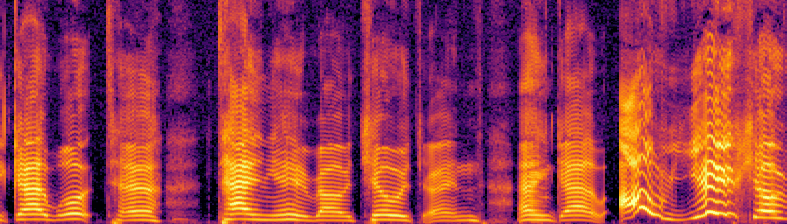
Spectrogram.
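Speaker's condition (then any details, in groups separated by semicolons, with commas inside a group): Ataxic cerebral palsy; slow speech rate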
